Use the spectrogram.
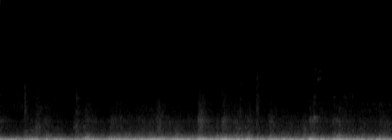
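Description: Train running in the video game The Raven Remastered: a steady, low rumbling of rail travel with faint rhythmic clatter, continuous and moderately quiet, with no voices.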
